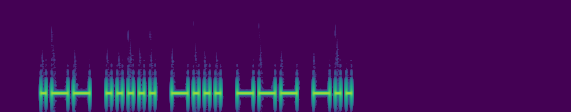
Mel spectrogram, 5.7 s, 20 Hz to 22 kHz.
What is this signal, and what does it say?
Morse code, heard as a keyed tone, about 22 wpm, 690 Hz. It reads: W5BOD
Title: USA Call Signs - 5 Characters - Repeated 3x - 22wpm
